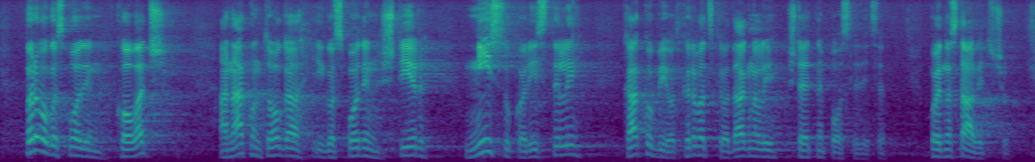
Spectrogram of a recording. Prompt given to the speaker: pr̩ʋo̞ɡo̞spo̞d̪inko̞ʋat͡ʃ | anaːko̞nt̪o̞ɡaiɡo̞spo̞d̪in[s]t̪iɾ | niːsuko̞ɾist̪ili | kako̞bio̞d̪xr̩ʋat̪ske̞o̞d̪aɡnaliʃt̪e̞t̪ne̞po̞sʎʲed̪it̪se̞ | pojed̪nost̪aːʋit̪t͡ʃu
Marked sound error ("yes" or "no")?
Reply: yes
